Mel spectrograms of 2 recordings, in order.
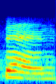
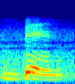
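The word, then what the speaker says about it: bin: point out on messenger it's not like ben not like the english name it's been b-i-n yes i think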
